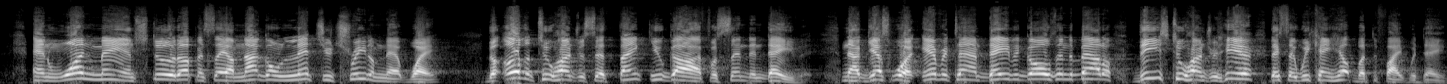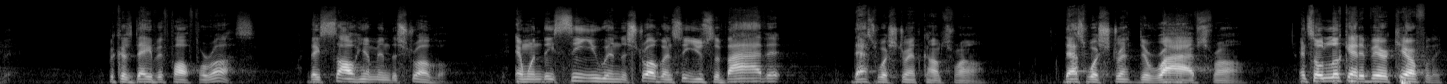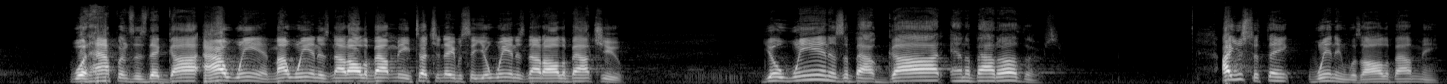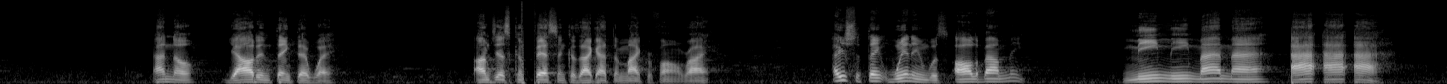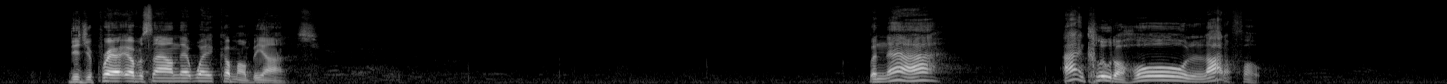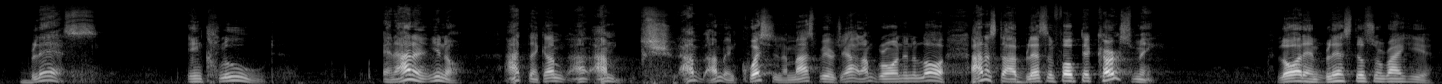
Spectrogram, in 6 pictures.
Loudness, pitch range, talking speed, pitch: -16 LUFS, 115-180 Hz, 155 wpm, 145 Hz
